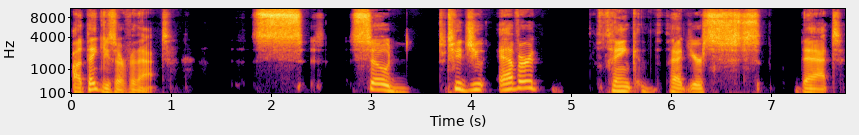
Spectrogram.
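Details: Adult male with persistent stuttering, including blocks and long pauses, who uses helper words; stuttering.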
